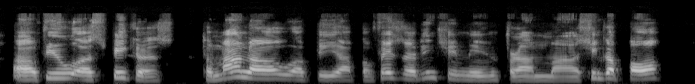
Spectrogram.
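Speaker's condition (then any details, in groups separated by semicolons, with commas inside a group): No condition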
